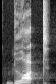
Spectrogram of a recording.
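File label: "blot", English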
